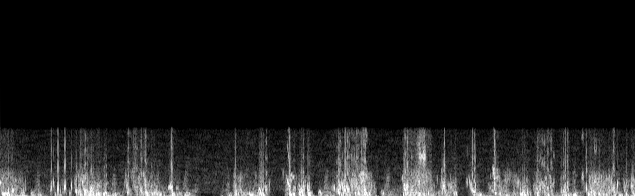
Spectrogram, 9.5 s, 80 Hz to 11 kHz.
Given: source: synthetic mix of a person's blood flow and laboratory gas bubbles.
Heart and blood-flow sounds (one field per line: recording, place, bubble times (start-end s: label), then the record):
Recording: Doppler ultrasound of blood flow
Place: precordium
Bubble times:
0.00-0.42 s: bubbles
0.73-1.65 s: bubbles
1.85-2.71 s: bubbles
3.48-4.08 s: bubbles
4.22-4.72 s: bubbles
4.96-5.66 s: bubbles
6.01-6.88 s: bubbles
6.97-7.19 s: bubbles
7.31-8.33 s: bubbles
8.38-8.58 s: bubbles
8.71-9.30 s: bubbles
9.33-9.54 s: bubbles
From the record:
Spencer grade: 4 (maximum detectable bubble signal sounding continuously throughout systole and diastole of every cardiac period, and overriding the amplitude of the normal cardiac signals)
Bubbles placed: only in the low amplitude regions of the cardiac cycle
